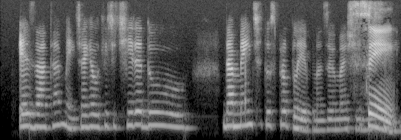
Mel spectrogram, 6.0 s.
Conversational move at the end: taking over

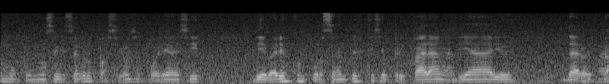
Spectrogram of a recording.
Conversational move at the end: listening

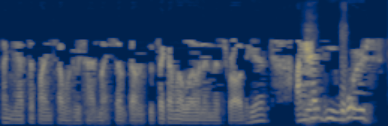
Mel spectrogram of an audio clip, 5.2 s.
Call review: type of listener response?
listening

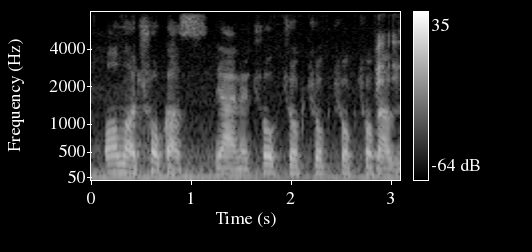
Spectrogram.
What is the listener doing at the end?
taking over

